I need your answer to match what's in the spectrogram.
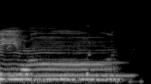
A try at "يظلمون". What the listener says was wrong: ज़ा के ऊपर आपने कलकला नहीं करना, यज़लिमून रॉन्ग है, ज़ा के ऊपर कलकला हो रहा है। यज़लिमून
